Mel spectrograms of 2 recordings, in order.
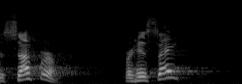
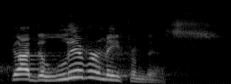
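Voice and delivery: loud, drawn-out plea to God; begging; 3 semitones higher, 5 dB louder, slower than usual. Acted. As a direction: plead desperately, voice raised and slow. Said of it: "it's a picture of somebody begging on their knees".

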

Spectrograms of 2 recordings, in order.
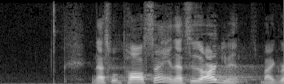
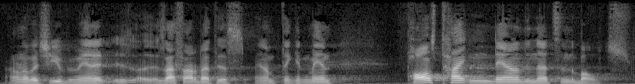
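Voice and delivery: ordinary delivery

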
